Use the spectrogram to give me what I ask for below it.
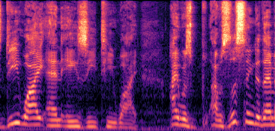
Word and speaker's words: Dynazty: It's Dynazty.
